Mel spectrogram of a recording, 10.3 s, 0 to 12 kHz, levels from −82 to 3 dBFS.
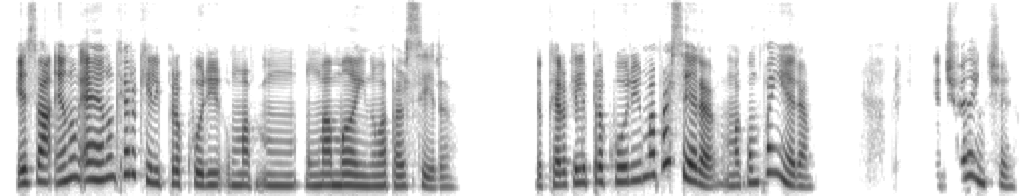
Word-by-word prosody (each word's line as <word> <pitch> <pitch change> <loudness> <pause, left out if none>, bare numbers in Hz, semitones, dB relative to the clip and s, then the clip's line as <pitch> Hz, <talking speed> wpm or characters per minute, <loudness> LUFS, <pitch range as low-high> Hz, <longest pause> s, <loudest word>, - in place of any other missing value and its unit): Exa 240 +3 +6
eu 255 +3 +4
não 335 - 0
eh, 295 -1 +6
eu - - +4
não 340 - -2
quero 390 +2 +1
que 310 -8 -4
ele 235 -2 0
procure 210 -2 -2
uma 200 0 -4
uma 195 -1 -8
uma 195 0 -1
mãe 200 -1 +1
em 185 0 -6
uma 190 +1 -2
parceira. 175 -3 -6 0.8
Eu 185 - -6
quero 205 +2 +1
que 235 - -3
ele 245 0 +1
procure 255 +2 0
uma 370 +4 +1
parceira, 275 - +4
uma 195 -2 -6
companheira, 245 - -1 1.2
porque 190 - -14
é - - -22
diferente. 240 - -5
215 Hz, 170 wpm, -22 LUFS, 190-270 Hz, 1.2 s, Exa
